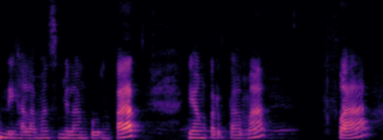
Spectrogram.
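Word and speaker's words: ف: Kalau fa itu digigit lidahnya, agak digigit sedikit, fa.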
